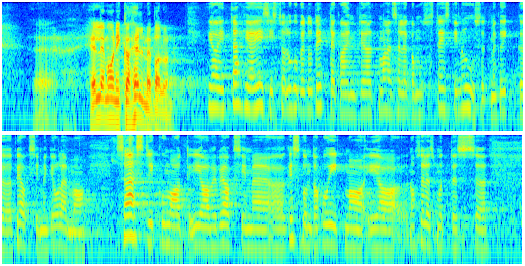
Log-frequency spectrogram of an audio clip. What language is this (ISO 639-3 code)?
est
